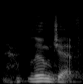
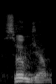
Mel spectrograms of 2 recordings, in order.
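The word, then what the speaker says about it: Lyumjev: So that means, I may be mispronouncing it, Liumjev, how do you pronounce that? Lumjev. Liumjev, wasn't close.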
